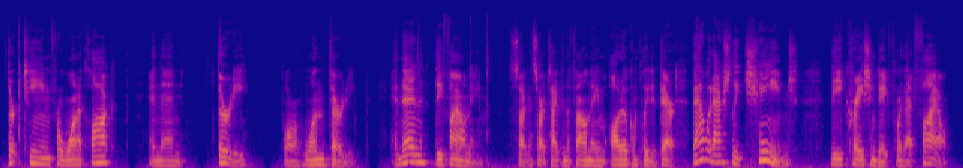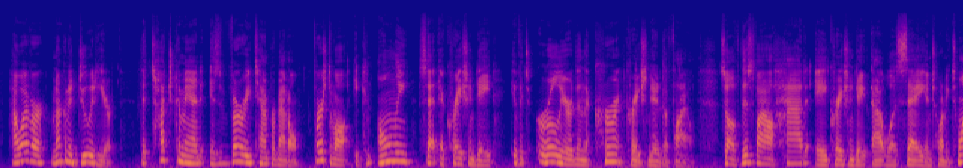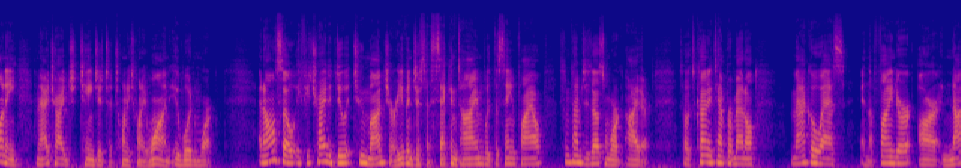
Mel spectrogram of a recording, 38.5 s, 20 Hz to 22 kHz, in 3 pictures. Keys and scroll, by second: 0.0-0.7 typing, 2.6-3.4 typing, 5.4-6.9 typing, 7.0 shift+Tab, 7.7 Tab.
